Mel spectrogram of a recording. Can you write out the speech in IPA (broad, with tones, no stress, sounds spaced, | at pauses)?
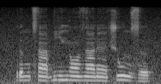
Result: ɾ ə˧ ŋ s ã˧ ɓ i˦ j ɔ̃˧ z ã˧ ɾ ɛ̃˨ ʃ u˦˨ l z ə˨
